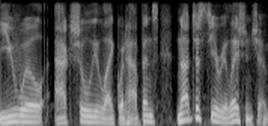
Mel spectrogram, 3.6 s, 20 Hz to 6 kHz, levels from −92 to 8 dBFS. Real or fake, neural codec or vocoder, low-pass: real; none; 5.4 kHz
